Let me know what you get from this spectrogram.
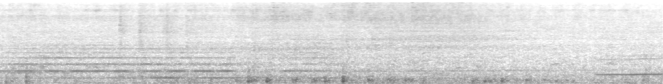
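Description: A train horn sounds one steady note for about two and a half seconds. Then the wheels of the electric local train clatter over rail joints as it runs past the platform and yard, with a short higher horn note near the end.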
